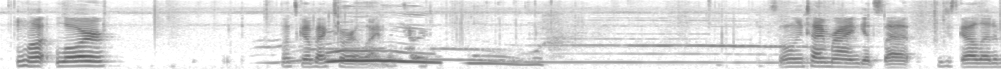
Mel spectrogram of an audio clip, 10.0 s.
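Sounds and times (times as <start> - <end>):
speech: 0.2 - 1.2, 2.8 - 5.6, 7.8 - 10.0
person howling imitating a wolf or dog: 2.6 - 8.1.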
